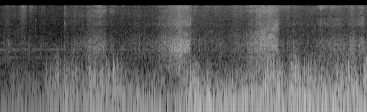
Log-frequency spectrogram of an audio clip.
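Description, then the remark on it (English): Strong wind roars and buffets the microphone in heavy low rumbling gusts while walking through a cemetery, growing louder toward the end, with no voices. “It was incredibly windy, and you've got gravel crunching under you.”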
